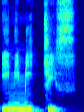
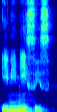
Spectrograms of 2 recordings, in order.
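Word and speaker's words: inimicis: renglón el renglón Perdón dice inimichis nuevamente suena como Che porque está seguida de una y no se dice inimisis sino inicies luego siguiente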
